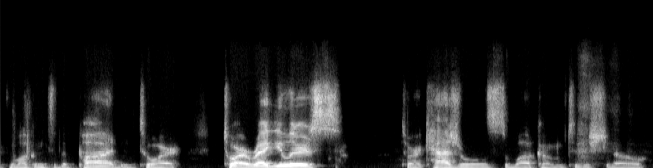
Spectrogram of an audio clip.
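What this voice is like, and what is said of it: Smooth R&B radio DJ voice. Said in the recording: “This man always trying to be like an R&B radio voice... Got to get my personality voice on the podcast.”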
